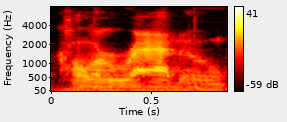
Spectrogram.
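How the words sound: The A is said very flat.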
